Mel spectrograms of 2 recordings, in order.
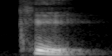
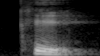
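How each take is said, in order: First: The k is made far back in the mouth. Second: The k is made far back in the mouth.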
